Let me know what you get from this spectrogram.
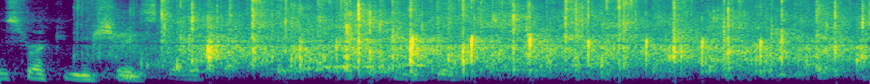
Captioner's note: all applauding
